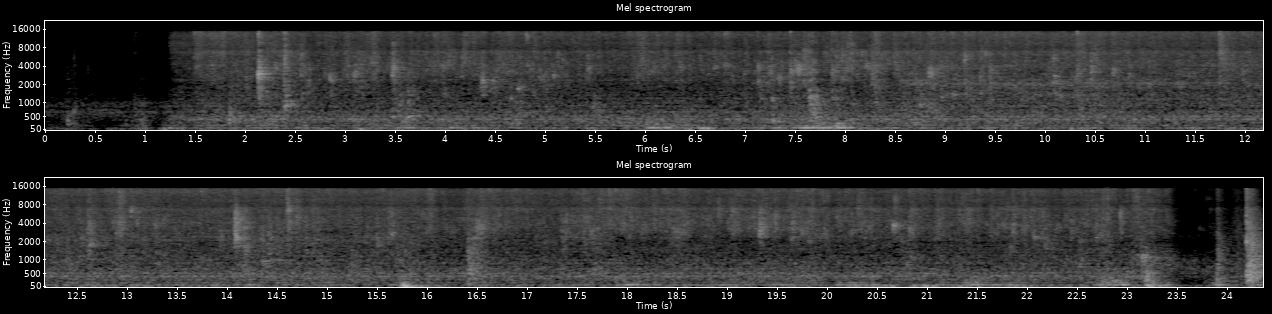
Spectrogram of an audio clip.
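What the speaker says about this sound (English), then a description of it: "So I'm going to wash my hands." A kitchen tap runs in a steady, loud hissing stream for over twenty seconds while hands are washed at the sink, with faint splashing changes and no talking.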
